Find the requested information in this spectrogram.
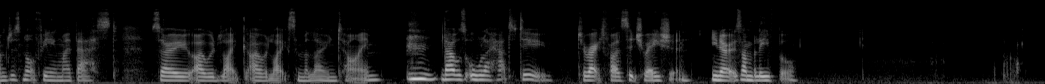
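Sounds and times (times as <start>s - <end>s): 
speech: 0.0s - 8.1s
person sipping a cup of tea: 8.4s - 10.4s
wet swallowing and lip sounds: 8.5s - 10.4s.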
